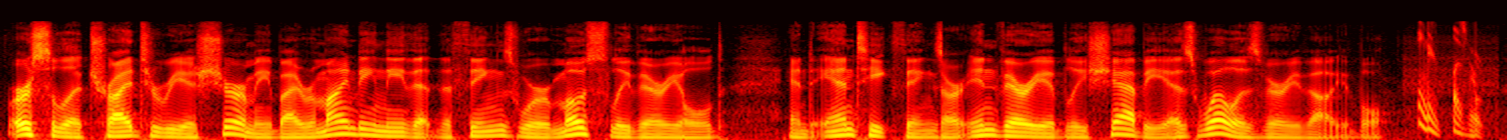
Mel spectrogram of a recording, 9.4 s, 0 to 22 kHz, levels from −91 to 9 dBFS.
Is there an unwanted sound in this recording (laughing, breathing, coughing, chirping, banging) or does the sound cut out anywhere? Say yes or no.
yes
